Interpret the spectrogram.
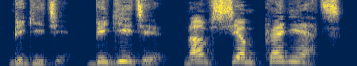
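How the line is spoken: Wailing scream. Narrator (Russian): вопил

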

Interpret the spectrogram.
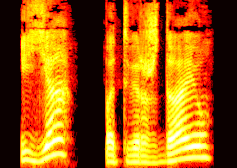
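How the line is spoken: Angry, through gritted teeth. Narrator (Russian): зло процедил другой вояка

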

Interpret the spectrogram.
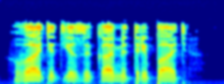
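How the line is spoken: Growled. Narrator (Russian): рыкнул господин Абрамс

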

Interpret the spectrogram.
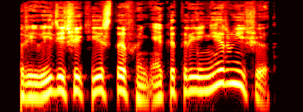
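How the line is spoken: Calm statement. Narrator (Russian): спокойно констатировал Назаров

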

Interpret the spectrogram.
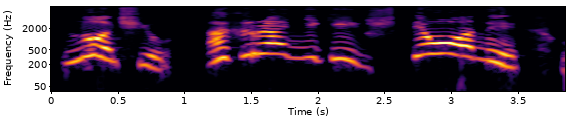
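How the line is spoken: Sudden outburst shout. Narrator (Russian): выкрикнула Надежда

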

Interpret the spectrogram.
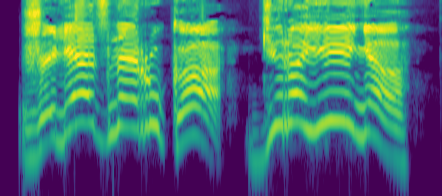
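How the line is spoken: Soldiers shouting. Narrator (Russian): кричали солдаты

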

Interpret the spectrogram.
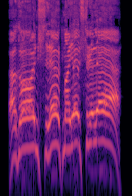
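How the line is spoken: Thunderous roar. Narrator (Russian): громоподобно взревел я

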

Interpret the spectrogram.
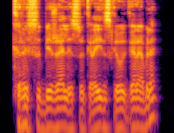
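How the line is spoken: Snide question. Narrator (Russian): ехидно спросил Егоров

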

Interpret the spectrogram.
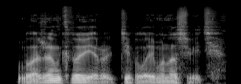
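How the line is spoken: Grumbling. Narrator (Russian): проворчал старший следователь

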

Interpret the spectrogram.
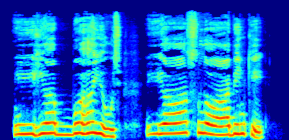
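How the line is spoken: Whimpering. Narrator (Russian): захныкал шпион

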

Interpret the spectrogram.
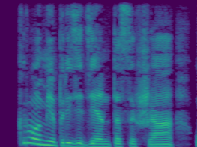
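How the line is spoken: Glum joke. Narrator (Russian): уныло пошутил он

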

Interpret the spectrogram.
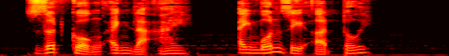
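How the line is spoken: Lowered voice, suppressed fear. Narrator (Vietnamese): Tên luyện ngài cứng họng, hắn đè nén sự sợ hãi, hạ giọng xuống rồi hỏi

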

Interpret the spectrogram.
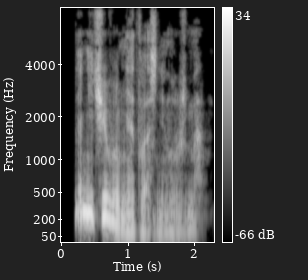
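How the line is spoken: Lazy reply. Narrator (Russian): так же лениво ответил Кирзнер

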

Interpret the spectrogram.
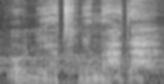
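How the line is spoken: Inward moan. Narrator (Russian): простонал про себя Шапира

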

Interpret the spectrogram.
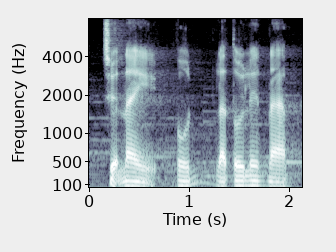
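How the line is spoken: Soft laugh. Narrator (Vietnamese): Cố Dư Sinh cười khẽ

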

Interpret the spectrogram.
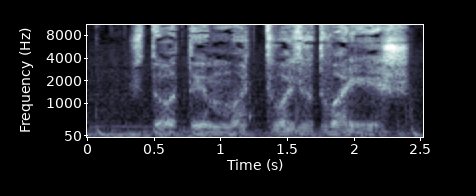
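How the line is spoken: Hoarse rasp. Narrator (Russian): прохрипел мужчина

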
